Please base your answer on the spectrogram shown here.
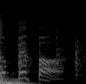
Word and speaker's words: Ibiza: Yeah, it's pronounced Ibiza, actually.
